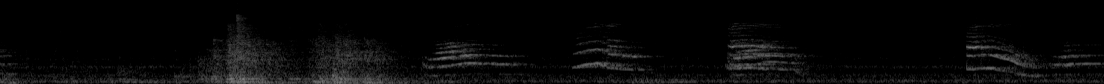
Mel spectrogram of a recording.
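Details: Shelter cat in a converted former school in Japan meowing repeatedly, four or five clear, bright meows that rise then fall, spaced a couple of seconds apart, preceded by two bursts of rustling noise.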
